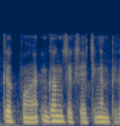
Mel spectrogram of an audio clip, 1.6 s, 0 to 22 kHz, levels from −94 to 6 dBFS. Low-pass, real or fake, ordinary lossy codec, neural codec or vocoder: 7.2 kHz; real; Opus, 24 kbps; none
